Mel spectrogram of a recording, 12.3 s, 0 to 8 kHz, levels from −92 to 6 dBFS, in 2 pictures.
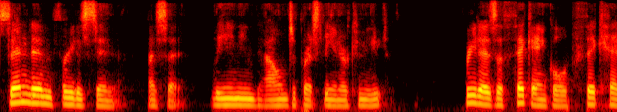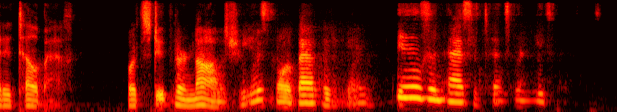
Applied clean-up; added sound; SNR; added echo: neural mask model DeepFilterNet 3.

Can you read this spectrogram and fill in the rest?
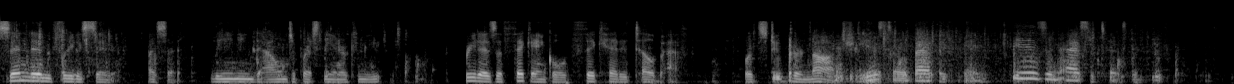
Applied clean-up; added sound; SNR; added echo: neural mask model RNNoise.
